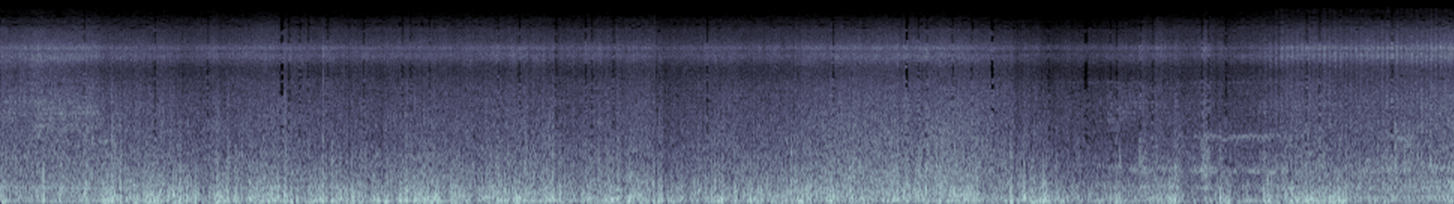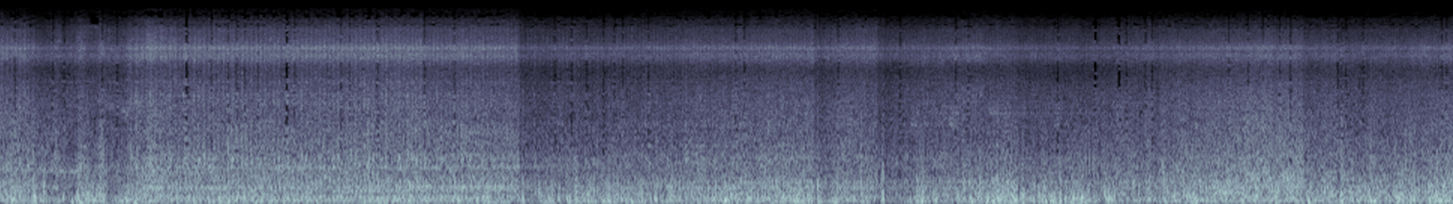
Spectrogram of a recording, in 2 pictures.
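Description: Go-kart engine running at speed, heard from the driver's seat with heavy wind rush and tyre rumble over it; the engine note rises and falls, dipping briefly about ten seconds in and again around twenty-three seconds.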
